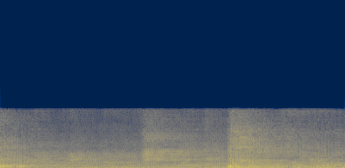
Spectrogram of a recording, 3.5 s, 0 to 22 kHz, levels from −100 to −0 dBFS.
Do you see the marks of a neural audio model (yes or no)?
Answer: yes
